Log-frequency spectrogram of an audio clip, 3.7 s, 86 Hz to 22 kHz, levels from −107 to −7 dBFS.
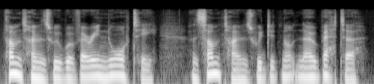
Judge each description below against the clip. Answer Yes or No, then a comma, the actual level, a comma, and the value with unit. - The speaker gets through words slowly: No, average, 190 wpm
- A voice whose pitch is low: Yes, low, 130 Hz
